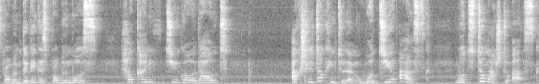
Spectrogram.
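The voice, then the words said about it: Noticeable accent. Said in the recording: “my accent, that sometimes people don't necessarily fully understand me”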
